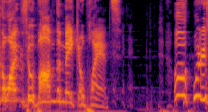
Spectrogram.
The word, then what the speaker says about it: Mako: him ah yes yeah it's pronounced ma KO in this game but I keep thinking Mako I mean then I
